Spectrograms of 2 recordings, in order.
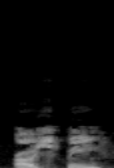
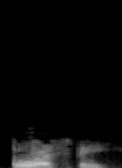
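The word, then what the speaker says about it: Oahspe: book several times, that would be how I'd pronounce it offhand. Say it again. Oshpi. Oaspe.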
